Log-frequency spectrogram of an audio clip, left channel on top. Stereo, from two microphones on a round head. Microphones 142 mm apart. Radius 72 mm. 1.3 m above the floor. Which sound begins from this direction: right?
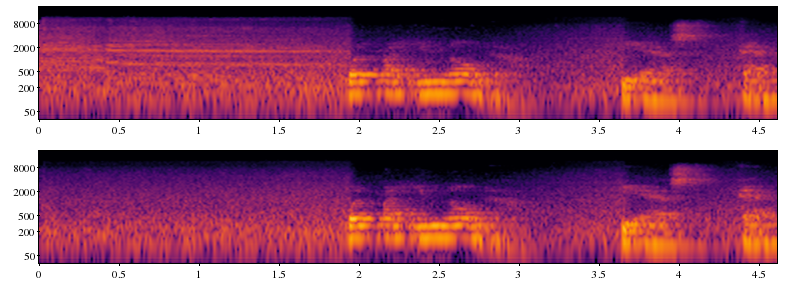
A man speaking, at 1.9 s.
